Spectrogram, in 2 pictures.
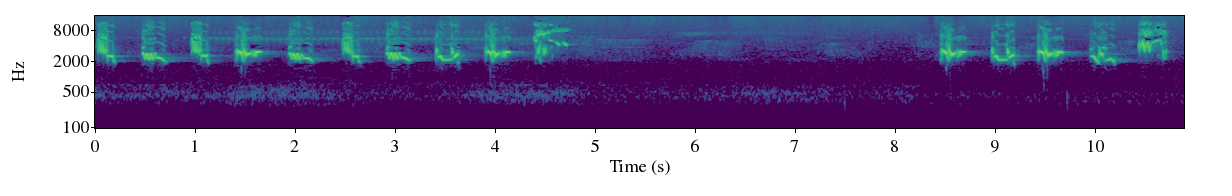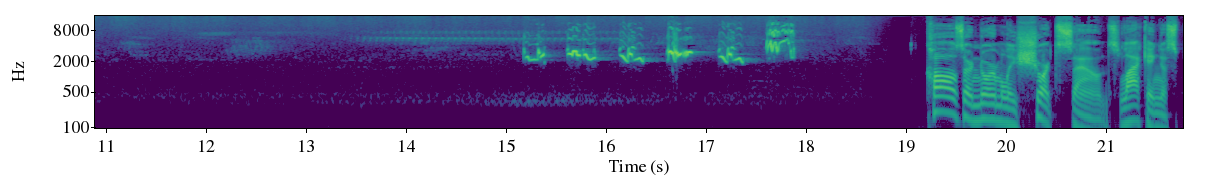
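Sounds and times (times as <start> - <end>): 
American robin singing caroling phrases: 0.0 - 4.8, 8.4 - 10.8, 15.2 - 18.0
speech: 19.3 - 21.7.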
